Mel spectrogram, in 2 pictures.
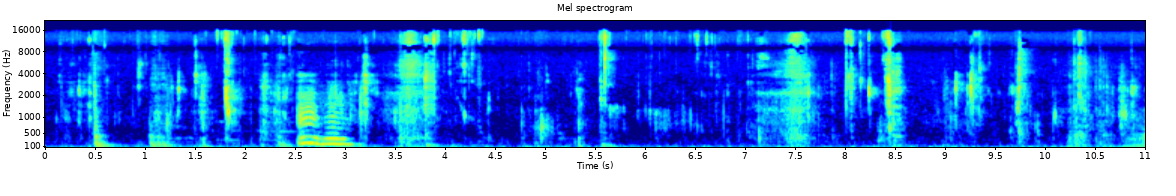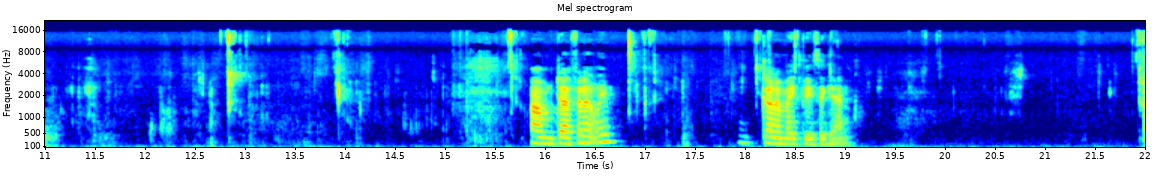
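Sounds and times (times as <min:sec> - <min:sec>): person chewing soft food: 0:00.0 - 0:15.8, 0:16.8 - 0:18.1, 0:19.1 - 0:22.0
wet mouth clicks and smacks: 0:16.8 - 0:17.2, 0:21.6 - 0:22.0.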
